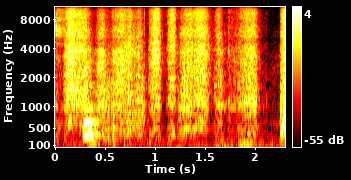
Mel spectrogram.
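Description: Rubbing and rustling as a diamond painting canvas is handled close to the microphone, in a series of uneven scratchy strokes.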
